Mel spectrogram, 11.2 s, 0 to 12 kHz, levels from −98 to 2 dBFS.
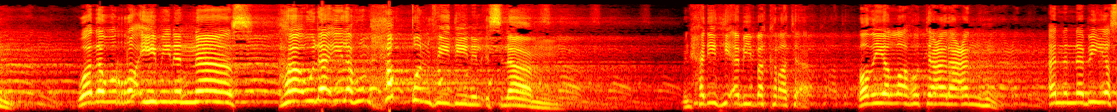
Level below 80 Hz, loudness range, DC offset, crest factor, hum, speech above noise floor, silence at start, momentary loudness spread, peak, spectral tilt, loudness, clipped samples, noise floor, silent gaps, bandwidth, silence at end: -68 dBFS; 8 LU; under 0.1%; 18 dB; none; 28 dB; 0 s; 19 LU; 0 dBFS; -1.5 dB/octave; -16 LUFS; under 0.1%; -45 dBFS; none; 12 kHz; 0 s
